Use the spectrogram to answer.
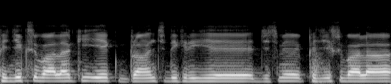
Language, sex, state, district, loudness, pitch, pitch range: Hindi, male, Uttar Pradesh, Budaun, -13 LUFS, 150 Hz, 145-155 Hz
